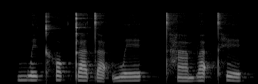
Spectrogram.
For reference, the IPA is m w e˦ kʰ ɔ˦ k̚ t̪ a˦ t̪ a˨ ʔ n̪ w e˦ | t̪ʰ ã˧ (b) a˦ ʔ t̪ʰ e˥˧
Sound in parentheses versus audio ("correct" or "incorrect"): correct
